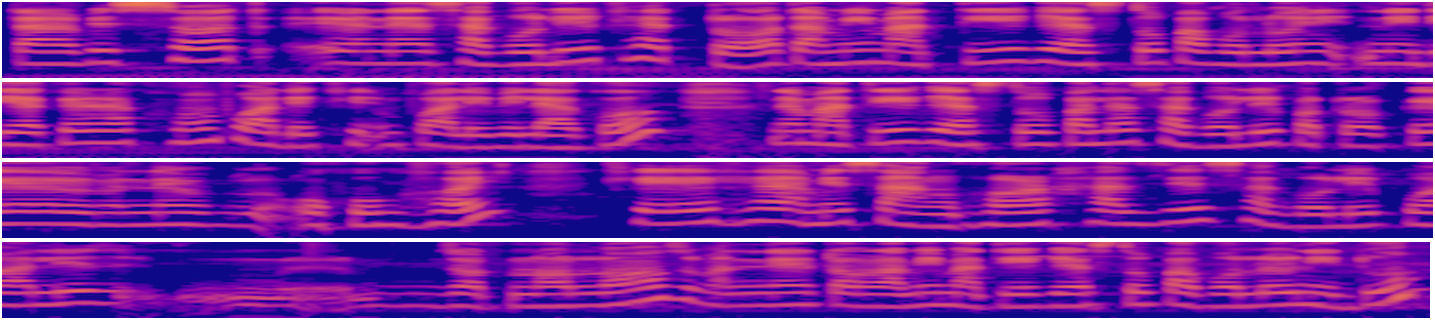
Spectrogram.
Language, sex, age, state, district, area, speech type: Assamese, female, 30-45, Assam, Majuli, urban, spontaneous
